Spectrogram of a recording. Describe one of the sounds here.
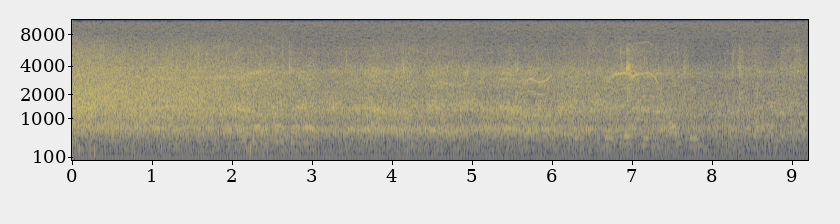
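A large stadium crowd roars steadily outdoors, slowly growing quieter.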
